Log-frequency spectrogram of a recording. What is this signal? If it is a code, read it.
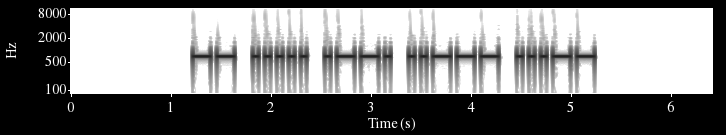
Morse code, heard as a keyed tone, about 20 wpm, 700 Hz. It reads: M5P23
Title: Code Groups - 5 Letter:Numbers - 20wpm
